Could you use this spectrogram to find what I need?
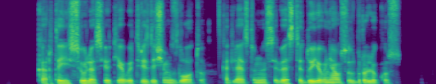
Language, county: Lithuanian, Vilnius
